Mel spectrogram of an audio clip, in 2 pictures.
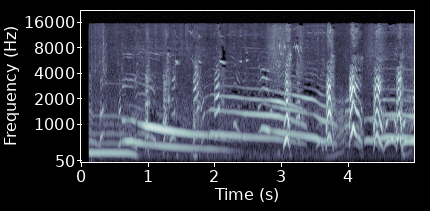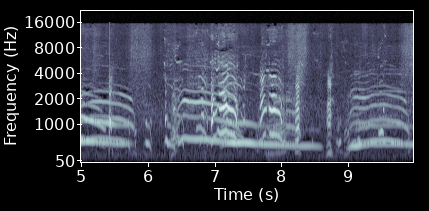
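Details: Puppies howling together with their littermates: several overlapping high, wavering howls, long gliding notes that fall slowly in pitch, mixed with short yips.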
